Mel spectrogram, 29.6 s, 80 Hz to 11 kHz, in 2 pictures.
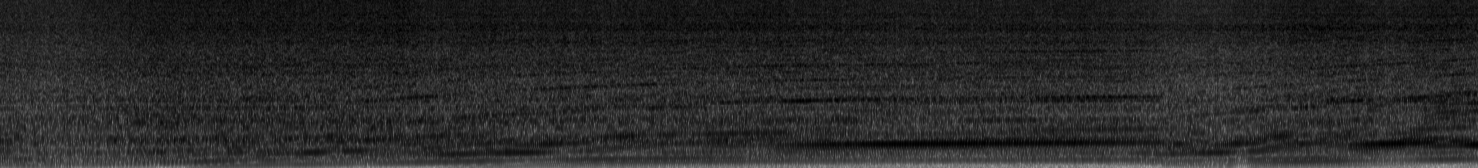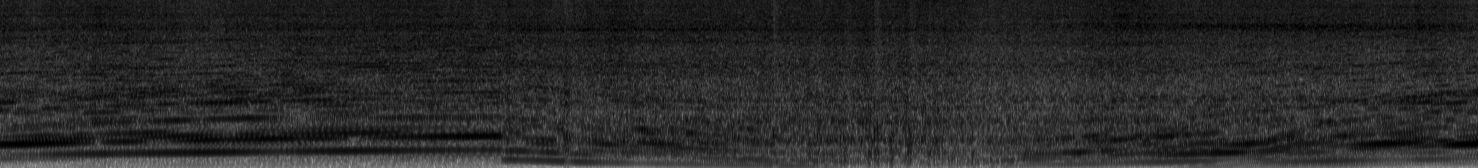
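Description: Yamaha R1's crossplane inline-four, fitted with a full Akrapovic exhaust and custom tune, run under load on a chassis dyno. The engine note climbs steadily, drops abruptly about 12 seconds in and again about 20 seconds in, then dips and climbs once more near the end.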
